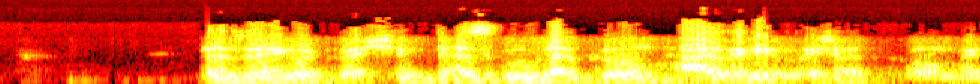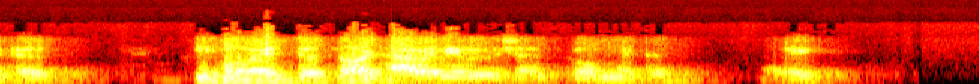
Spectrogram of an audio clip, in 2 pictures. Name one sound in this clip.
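A young man speaks calmly through a microphone on an online call.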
